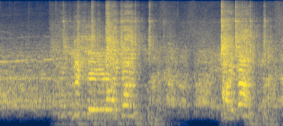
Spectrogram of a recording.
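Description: Music with a heavy beat booms through loudspeakers.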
